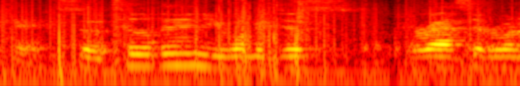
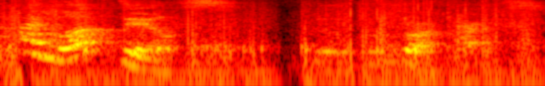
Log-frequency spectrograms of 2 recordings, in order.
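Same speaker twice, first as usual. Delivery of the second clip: high-pitched put-on little imp voice; 8 semitones higher than usual. An imp bargains with a stranger over a price, in an imp character voice. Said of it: "It's an imp inside. The imp is the one they said on our ribs".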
